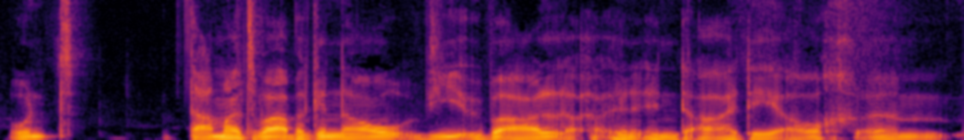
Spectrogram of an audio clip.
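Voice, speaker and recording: Gravelly low-voiced man answering interview questions. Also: fairly even intonation, normal speed, mellow, no room sound, studio quality. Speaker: radio drama director.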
